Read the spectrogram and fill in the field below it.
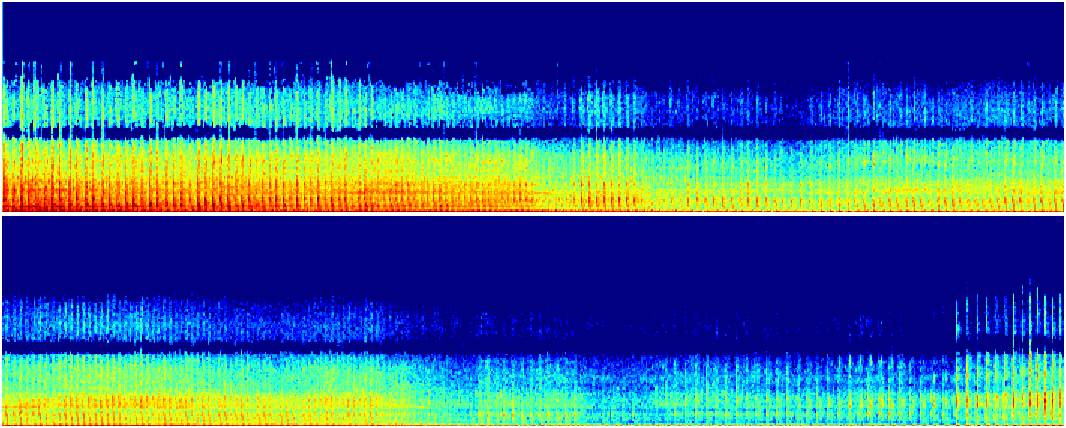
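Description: A single-cylinder tractor engine chugs with a fast, steady beat, loud at first, then fading as it moves away.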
